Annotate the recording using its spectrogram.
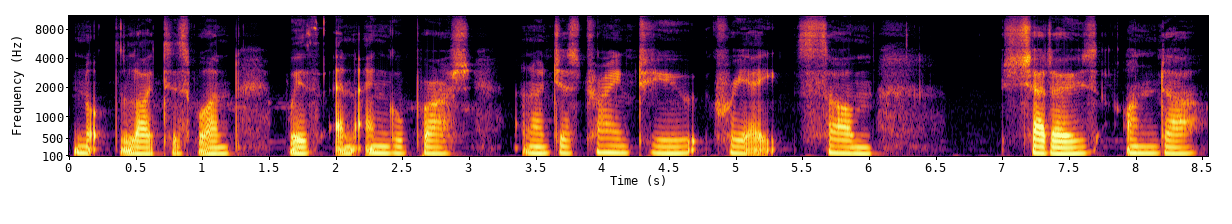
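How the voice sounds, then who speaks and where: Woman with a cold, husky and deeply gravelly, in a dry close voice-over for a makeup tutorial. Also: completely flat delivery, slow pace, darkish tone, no room sound. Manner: chatty and self-deprecating, with frequent ums. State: has a cold. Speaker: makeup vlogger.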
